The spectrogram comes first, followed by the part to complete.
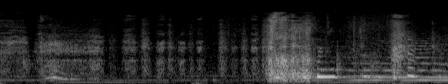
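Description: A person crying, with ragged, uneven breaths and a louder breathy sob near three seconds in, over soft sustained background music; a melody comes in just after the sob.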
